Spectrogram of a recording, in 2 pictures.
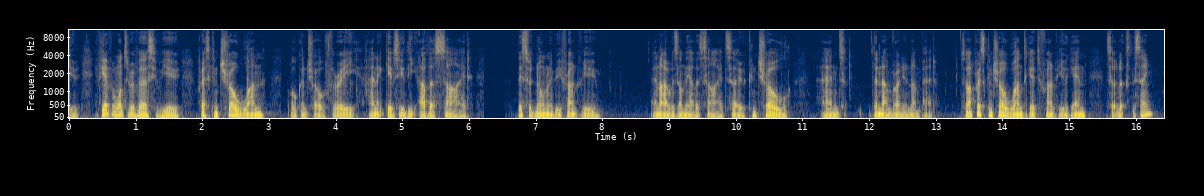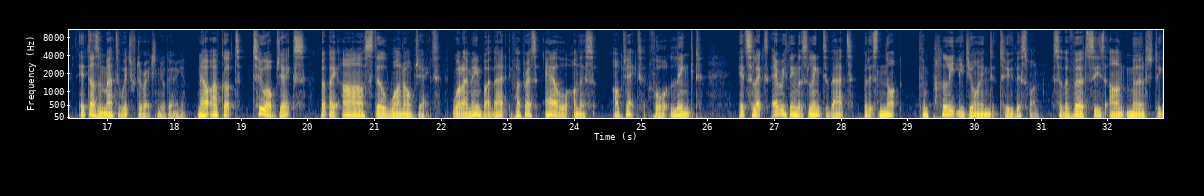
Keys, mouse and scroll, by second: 2.4 ctrl+KP_1, 3.7 ctrl+KP_3, 4.2 ctrl+KP_1, 6.5-6.9 middle drag, 13.9 ctrl+KP_1, 13.9-32.8 middle drag, 24.7 l.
